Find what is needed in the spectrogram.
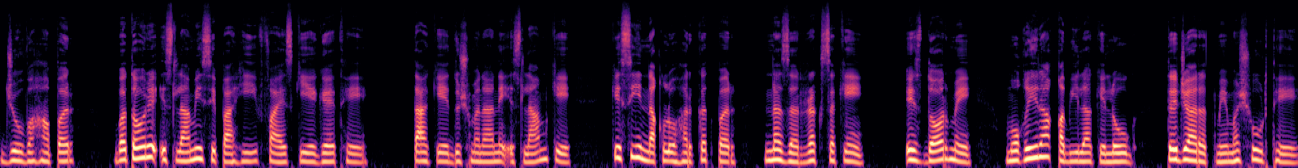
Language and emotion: Urdu, neutral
